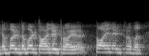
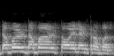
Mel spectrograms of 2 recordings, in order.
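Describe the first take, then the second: First: "double double toil and trouble" tapped out slowly, stress on toil; a slow second run through the beat; repeating the line to show its music; rhythmic recital. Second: Slow chant, "double double" hit hard; chanted, beat out each stressed syllable slowly; rhythmic chant. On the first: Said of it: "musical सा लग रहा है ना". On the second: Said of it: "अब देखिए कोई line का एंड नहीं है". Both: Shown as a demonstration.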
